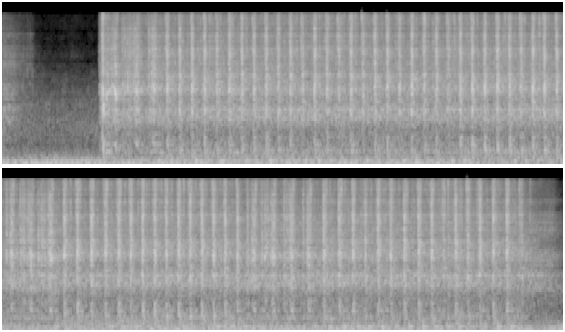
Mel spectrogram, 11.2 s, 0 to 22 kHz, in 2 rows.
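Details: 2011 Taotao ATM50 scooter; carb jets cleaned, another carb tried, plug and fuel lines replaced and valves checked, with spark (running rich) and OK compression; it lost power then stalled. The starter churns about three beats per second for ten seconds without ever firing.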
